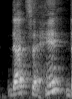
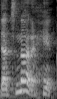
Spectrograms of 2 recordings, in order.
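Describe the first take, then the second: First: Mock-confident statement being held up for rejection; quoted claim. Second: "not" hit hard and falling; stress on not. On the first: Guy repeating what girls think, mildly mocking. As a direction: say it as their mistaken belief. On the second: Acted. Guy correcting girls' idea of hints, "not" stressed. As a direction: contradict firmly, punching "not". Flat contradiction of the quoted claim.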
